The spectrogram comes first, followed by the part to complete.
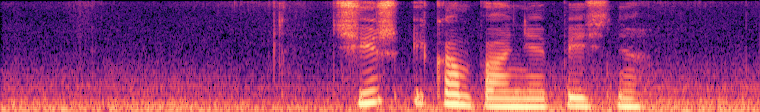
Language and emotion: Russian, neutral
